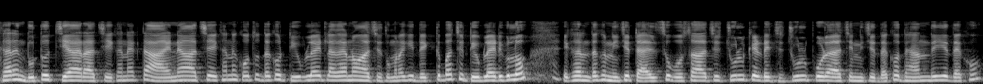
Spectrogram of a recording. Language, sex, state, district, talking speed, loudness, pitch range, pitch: Bengali, male, West Bengal, Jalpaiguri, 230 wpm, -15 LUFS, 170-205 Hz, 190 Hz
